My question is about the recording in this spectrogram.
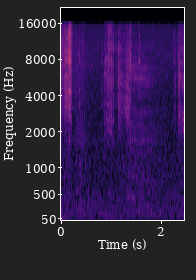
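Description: Small curved turning knife shaving strips off a raw carrot: three faint, crisp cutting strokes.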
